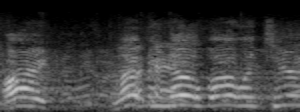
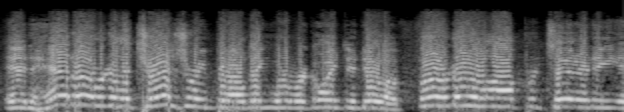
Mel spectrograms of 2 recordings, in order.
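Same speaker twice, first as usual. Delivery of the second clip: announcing to a crowd; 2 semitones lower, 8 dB louder than usual. Real, not acted. Announcing through a microphone.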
